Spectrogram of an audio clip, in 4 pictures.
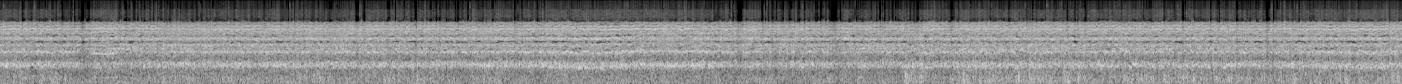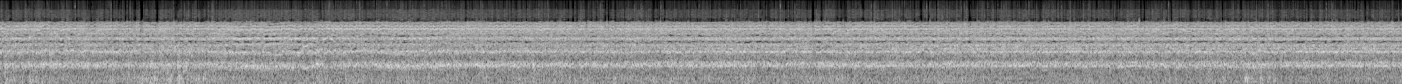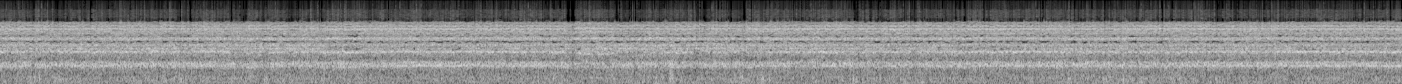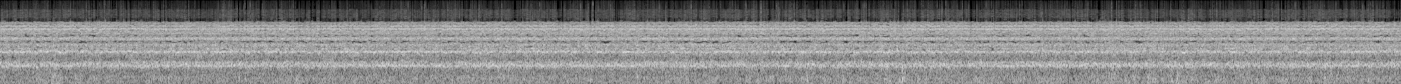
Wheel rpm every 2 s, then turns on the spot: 230, 230, 230, 230, 230, 230, 230, 230, 220, 230, 230, 230, 240, 230, 230, 230, 230, 230, 230, 230, 230, 230, 230, 240, 230, 230, 230, 230.
none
